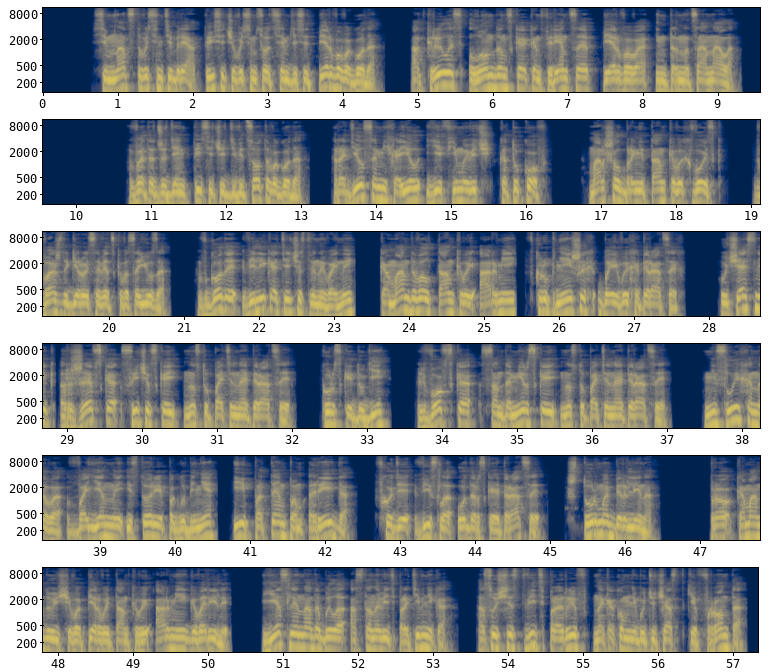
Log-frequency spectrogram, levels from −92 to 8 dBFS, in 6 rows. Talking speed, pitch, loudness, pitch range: 85 wpm, 125 Hz, -14 LUFS, 110-140 Hz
